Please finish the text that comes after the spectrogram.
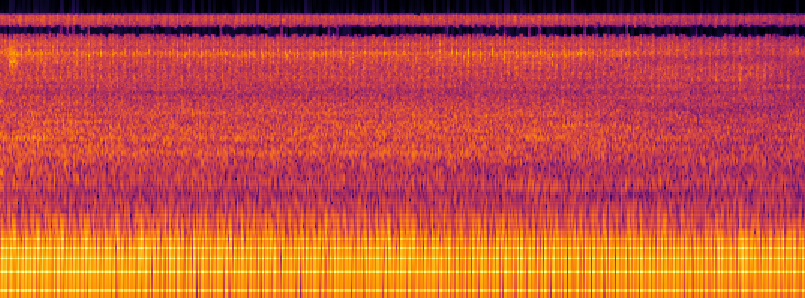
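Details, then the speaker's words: Bradley GT, turn-key: deep, even exhaust beat at roughly three pulses a second with no misses or knocks; normal, smooth idle. "go a and fire up it sounds great you can hear the motor has a nice smooth idle"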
